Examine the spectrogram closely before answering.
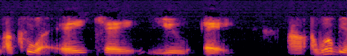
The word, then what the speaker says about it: Akua: can hit me up there my first name is spelled c-h-i-k-e last name akua a-k-u-a uh i will be in philly uh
